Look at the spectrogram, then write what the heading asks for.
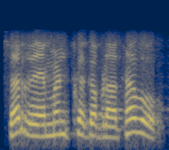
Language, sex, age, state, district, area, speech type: Hindi, male, 60+, Rajasthan, Karauli, rural, conversation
